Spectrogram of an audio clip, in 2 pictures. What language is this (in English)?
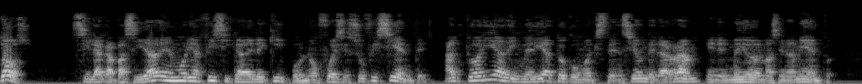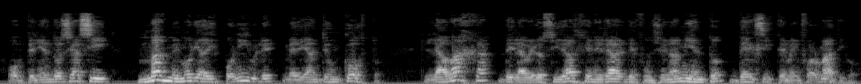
Spanish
